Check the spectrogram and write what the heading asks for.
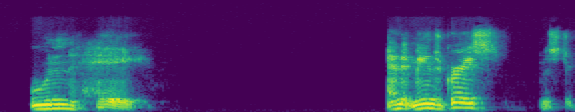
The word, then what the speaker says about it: Unhei: to joey she nodded slowly yes it's pronounced un hey and it means grace mr kim had it you and hey joey said slowly and this time more time un hey he said it perfectly it made smile i'll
